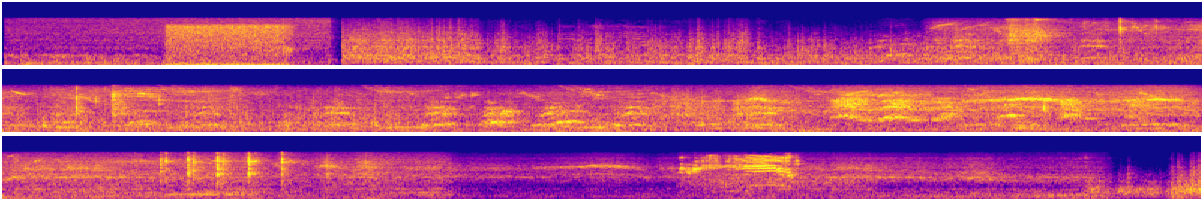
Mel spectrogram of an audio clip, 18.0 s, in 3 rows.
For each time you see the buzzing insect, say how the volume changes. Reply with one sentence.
The buzzing insect can't be heard in this clip.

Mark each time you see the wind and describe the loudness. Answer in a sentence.
The wind can be heard from 0.0 to 17.9 s, getting quieter.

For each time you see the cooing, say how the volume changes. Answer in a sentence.
You can hear the cooing from 4.6 to 14.3 s, at a steady volume.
